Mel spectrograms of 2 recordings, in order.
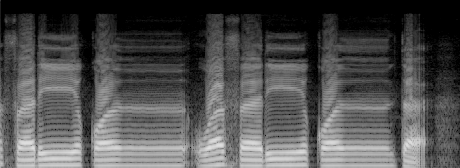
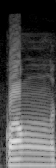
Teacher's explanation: ada bacaan ikhfa yaitu surah tanwinnya awalnya fariqon ketemu ta samarkan ke ta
